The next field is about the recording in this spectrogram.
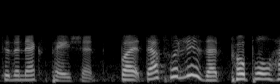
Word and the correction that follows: Propofol: Propofol. – Propofol.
